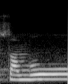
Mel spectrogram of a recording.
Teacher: शंभू ऐसा कुछ बुलाओगे तो उसमें भी तीन से अधिक मात्रा का समय लग गया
